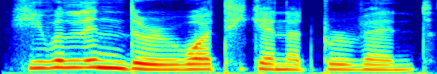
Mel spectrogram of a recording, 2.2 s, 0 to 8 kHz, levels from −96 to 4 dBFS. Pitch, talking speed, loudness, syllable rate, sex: 220 Hz, 190 wpm, -15 LUFS, 5.3 syllables/s, female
